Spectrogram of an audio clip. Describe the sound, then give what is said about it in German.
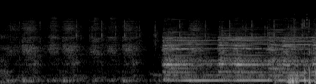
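A village bell rings out in a video game, rung by a player to say goodbye to the villagers, its sustained ringing tone entering halfway through and hanging steadily over a busy background of clattering game sounds. “Ich, glaub, ich glaube, vielleicht hört sie auch äh, das schöne Glockenläuten, was mein Vater gerade veranlasst hat.”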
